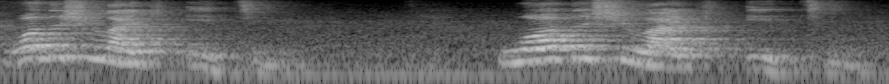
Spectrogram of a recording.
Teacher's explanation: De novo, entonação lá embaixo porque não é uma perguntinha de yes or no.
